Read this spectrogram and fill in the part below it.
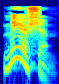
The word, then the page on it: meerschaum: British English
